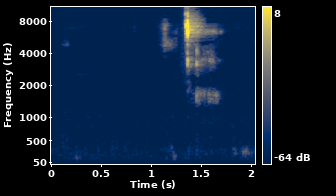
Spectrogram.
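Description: A single short click about one and a half seconds in, in an otherwise near-silent pause.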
